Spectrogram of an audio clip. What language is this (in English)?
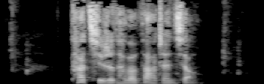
Chinese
